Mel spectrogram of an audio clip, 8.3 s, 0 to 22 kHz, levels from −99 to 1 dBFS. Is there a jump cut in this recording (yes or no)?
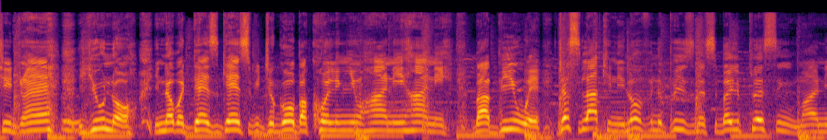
no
